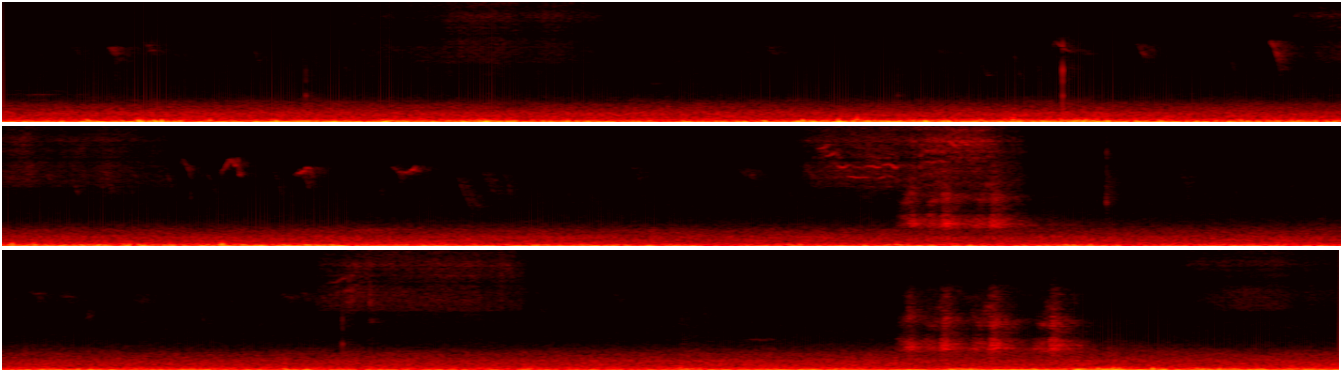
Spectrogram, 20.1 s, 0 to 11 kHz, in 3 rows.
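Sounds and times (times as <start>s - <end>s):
birds calling: 10.8s - 11.9s.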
